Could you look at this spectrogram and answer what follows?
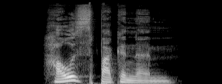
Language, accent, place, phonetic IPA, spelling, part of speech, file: German, Germany, Berlin, [ˈhaʊ̯sˌbakənəm], hausbackenem, adjective, De-hausbackenem.ogg
- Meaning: strong dative masculine/neuter singular of hausbacken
